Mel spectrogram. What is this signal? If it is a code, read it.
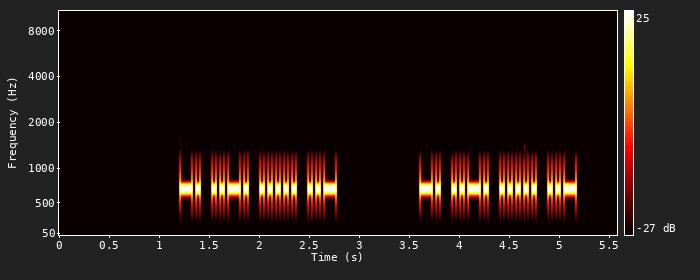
Morse code, heard as a keyed tone, about 30 wpm, 700 Hz. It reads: NF5U NF5U
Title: USA Call Signs - 4 Characters - Repeated 3x - 30wpm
